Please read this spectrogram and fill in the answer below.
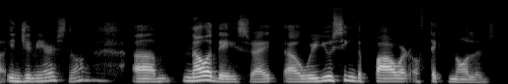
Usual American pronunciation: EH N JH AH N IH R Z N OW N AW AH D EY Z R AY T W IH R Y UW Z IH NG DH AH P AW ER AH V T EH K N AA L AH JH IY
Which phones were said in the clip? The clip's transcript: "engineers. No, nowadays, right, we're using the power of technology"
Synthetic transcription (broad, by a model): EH N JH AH N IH R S N OW N AW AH D EY S R AY T W IH R Y UW S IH NG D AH P AW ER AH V T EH K N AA L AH JH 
